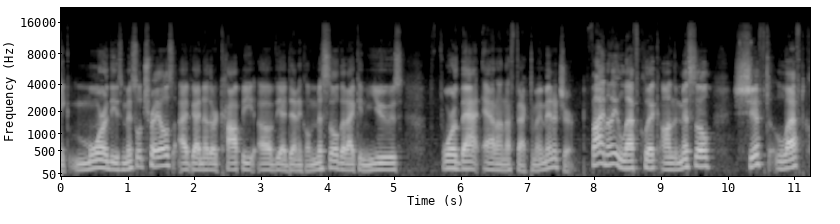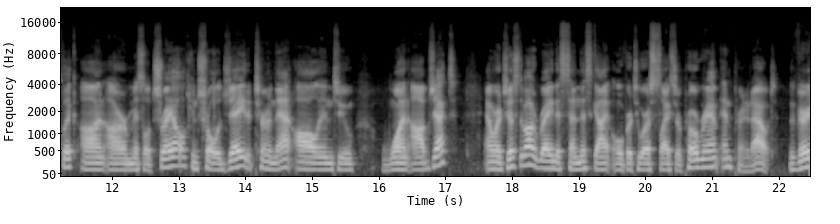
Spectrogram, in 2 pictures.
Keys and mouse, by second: 0.8 middle click, 2.8-4.0 middle drag, 4.2 middle click, 13.1 ctrl+j, 14.2 click, 15.2-15.8 drag, 15.8-16.6 middle drag, 17.1-18.9 middle drag, 20.6 middle click.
